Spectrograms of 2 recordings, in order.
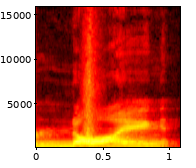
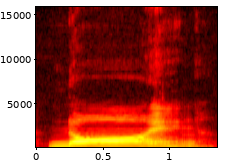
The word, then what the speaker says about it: gnawing: Notice that pronunciation for gnawing that G is silent, gnawing, gnawing.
